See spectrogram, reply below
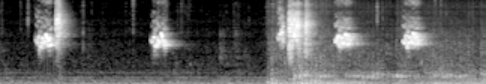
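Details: Happy budgerigars chirping: short harsh squawky chirps, about five in six seconds, spaced roughly one second apart, with a low background hum and faint rustling after the midpoint.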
